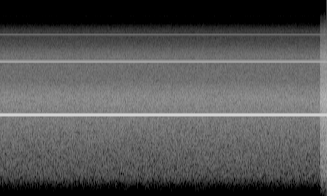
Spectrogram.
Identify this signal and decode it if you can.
A steady tone, with a squelch burst at the end. There is no code.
